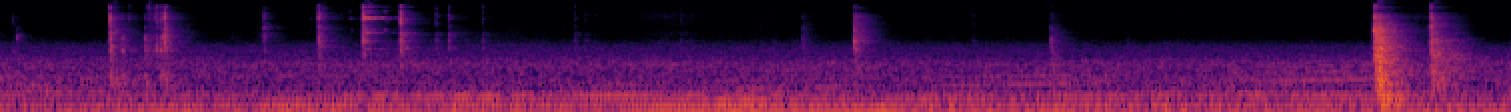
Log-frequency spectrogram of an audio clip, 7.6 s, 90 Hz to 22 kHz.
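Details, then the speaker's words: 2007 Triumph Thruxton 900, sat unused over 6 years: sharp irregular clicks over a quiet hum on each start attempt, engine never turns over; owner suspects starter solenoid or electrical switches, not confirmed. "you go, you hear the click noise. Now, everything that I read on it about the clicking noise was leading me to believe that it's the starter solenoid or a bunch of these electrical switches."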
